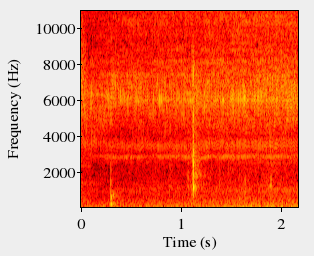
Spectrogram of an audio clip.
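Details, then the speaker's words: Kodak Retina IIIc self-timer (delay action) after cleaning in naphtha: steady even high buzz running down smoothly, soft click early and sharper click partway as it trips the shutter; healthy. "That's running down smoothly. And it sets the shutter off nicely."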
